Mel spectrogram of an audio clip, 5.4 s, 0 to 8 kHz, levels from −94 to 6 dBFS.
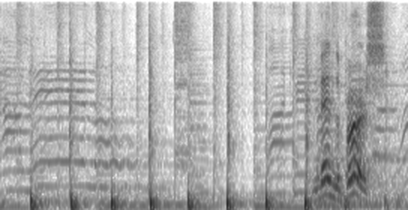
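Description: Nothing stood out on listening, and the audio shows only the expected top end of a wideband call codec, with nothing heard above 8 kHz.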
